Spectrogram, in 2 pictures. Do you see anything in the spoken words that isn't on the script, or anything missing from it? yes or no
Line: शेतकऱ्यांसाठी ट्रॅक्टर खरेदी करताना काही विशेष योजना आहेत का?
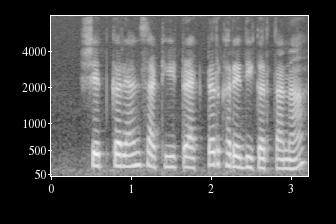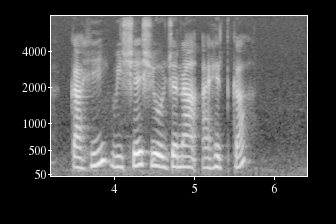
no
